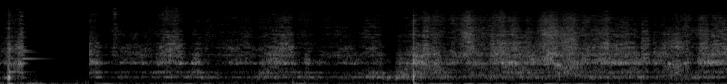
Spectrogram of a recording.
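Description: A fingernail scratches and rubs the printed surface of a small, hollow, cube-shaped gift box, red with a colorful patterned lid, that appears to be cardboard and is held up close to the mic. A sharp tap and a brief near-silence give way to a steady, bright rasping scratch that runs to the end, broken by a sharp click about four seconds in.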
